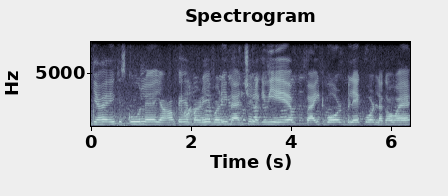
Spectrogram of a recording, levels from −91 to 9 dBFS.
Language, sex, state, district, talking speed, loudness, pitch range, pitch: Hindi, female, Rajasthan, Bikaner, 180 wpm, -12 LUFS, 205-220 Hz, 215 Hz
